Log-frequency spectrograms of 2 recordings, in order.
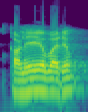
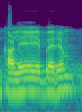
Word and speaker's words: കളേവരം: ഇതം കളേവരം, ഈ ശരീരം, കളേവരം എന്നും കളേബരം എന്നും ഈ പദത്തിന് രണ്ട് തരത്തിൽ ഉച്ചാരണം ചെയ്യാറുണ്ട്. അതിൽ തെറ്റില്ല, അതിന് വ്യാകരണപരമായിട്ടുള്ള സാധുത ഉണ്ട് എന്ന് പറയപ്പെടുന്നു.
